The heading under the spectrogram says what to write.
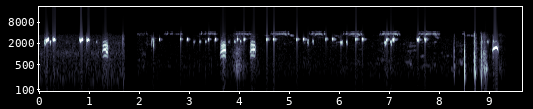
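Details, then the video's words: Female rain quail used as a hunting call bird in Pakistan gives short, high, paired chip notes at an irregular pace, with a few lower slurred notes and some sharp clicks near the end. "Batair madi ki karik best karik"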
